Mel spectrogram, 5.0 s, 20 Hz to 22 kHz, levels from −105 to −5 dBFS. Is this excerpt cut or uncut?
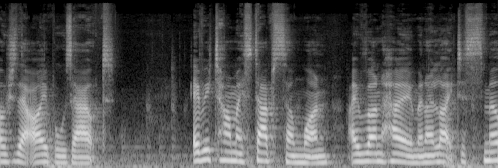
uncut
